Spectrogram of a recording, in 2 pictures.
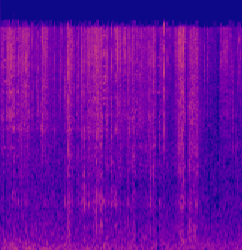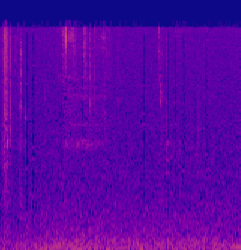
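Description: A tight plastic baggie crinkles and rustles as it is pulled open, a dense run of close, crackly handling noise with brief sharper crunches, fairly faint overall.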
